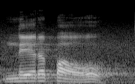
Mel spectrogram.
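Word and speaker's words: ਨਿਰਭਉ: सत नाम करता पुरख निर्भर वैर अकाल मूरत अजुनी सभ गुर प्रसाद निभ कई साडे वीर भैना निर् भो बोल जाे ने निर् भो य नहीं बोलना उड़े दे अकड़ द उच्चारण निर भव इ तो पहला करता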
